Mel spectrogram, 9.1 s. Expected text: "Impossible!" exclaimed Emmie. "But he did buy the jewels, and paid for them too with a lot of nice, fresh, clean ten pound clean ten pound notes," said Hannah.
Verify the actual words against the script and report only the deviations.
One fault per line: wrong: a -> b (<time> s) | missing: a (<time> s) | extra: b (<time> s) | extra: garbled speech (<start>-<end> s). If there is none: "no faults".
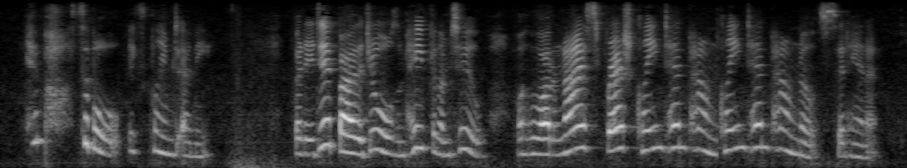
no faults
